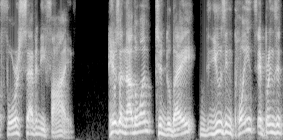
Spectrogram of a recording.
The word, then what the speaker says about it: Dubai: you're cringing because you want to correct me on Dubai I know you say it differently I promise you that's the way it's said it's an word people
